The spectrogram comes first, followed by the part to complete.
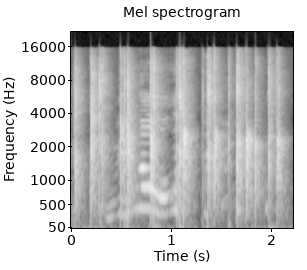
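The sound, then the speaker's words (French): A short burst of applause in thanks to a listener of the programme: a small group clapping in quick, uneven bursts, loud and crisp, with a voice calling out over the claps partway through. “Applaudissements pour Philou, s'il vous plaît.”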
